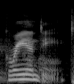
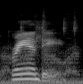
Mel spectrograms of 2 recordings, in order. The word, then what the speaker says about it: Grande: Ariana Grande says that her family pronounced her last name Grandy as if rhyming with candy, but her brother changed it to Ariana Grande when she started getting famous. But her name is pronounced Grandy.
